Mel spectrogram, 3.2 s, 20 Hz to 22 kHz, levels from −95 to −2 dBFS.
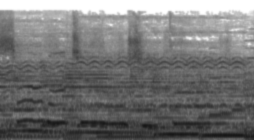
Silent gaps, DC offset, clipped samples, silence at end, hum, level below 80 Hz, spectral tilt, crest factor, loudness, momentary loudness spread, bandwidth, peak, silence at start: none; under 0.1%; under 0.1%; 0 s; none; -34 dBFS; -4.5 dB/octave; 10 dB; -11 LUFS; 1 LU; 16.5 kHz; 0 dBFS; 0 s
